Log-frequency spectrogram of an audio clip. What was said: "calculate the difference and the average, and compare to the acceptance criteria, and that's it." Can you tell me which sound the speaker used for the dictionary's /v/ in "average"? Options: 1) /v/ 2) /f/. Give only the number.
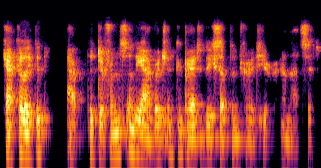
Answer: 1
